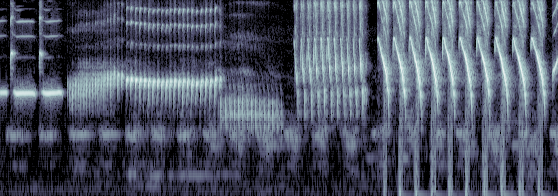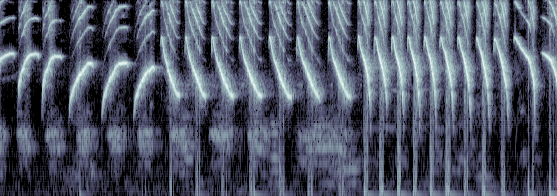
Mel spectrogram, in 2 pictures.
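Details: A 'gacor' canary singing nonstop as a lure for other canaries. A steady whistle and a rising buzzy phrase lead into a long run of loud, quick downward-sweeping chirps repeated about three per second.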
